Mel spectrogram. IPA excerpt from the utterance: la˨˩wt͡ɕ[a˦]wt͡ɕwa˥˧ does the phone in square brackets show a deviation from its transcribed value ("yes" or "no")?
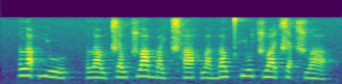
yes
